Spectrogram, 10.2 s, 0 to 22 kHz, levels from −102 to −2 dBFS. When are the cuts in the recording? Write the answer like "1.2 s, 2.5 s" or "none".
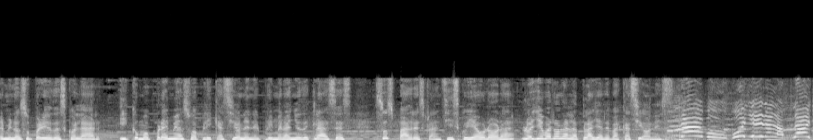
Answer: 8.4 s

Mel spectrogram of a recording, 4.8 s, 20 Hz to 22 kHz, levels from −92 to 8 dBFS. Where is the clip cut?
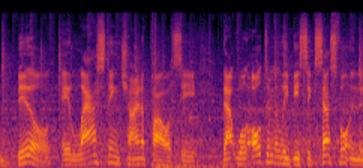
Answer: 3.3 s

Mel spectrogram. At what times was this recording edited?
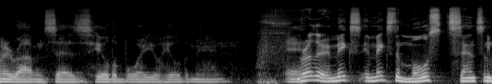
3.0 s

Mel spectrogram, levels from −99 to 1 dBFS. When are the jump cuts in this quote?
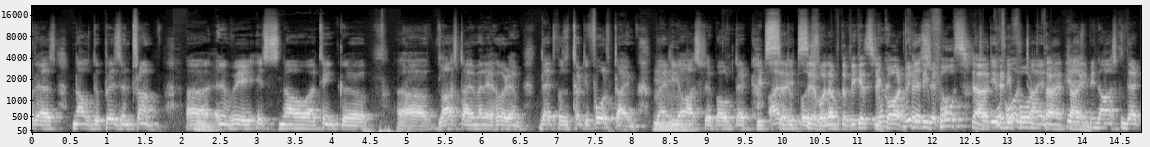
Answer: none

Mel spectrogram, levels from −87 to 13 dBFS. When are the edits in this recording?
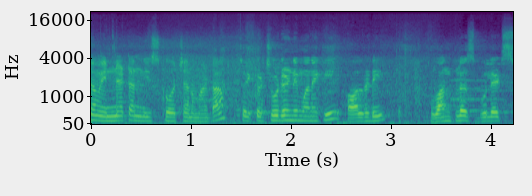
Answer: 1.5 s

